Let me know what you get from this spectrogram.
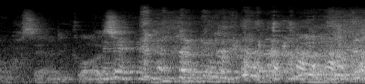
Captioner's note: laughs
